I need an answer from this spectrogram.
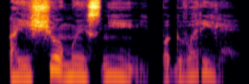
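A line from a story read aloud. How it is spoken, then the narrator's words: Fading into whisper. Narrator (Russian): добавил он, медленно переходя на шепот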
